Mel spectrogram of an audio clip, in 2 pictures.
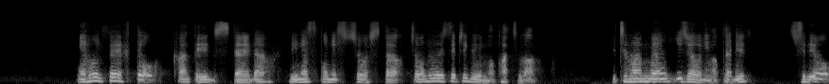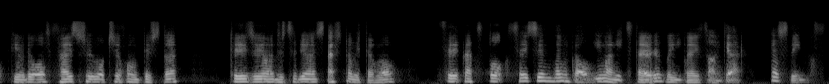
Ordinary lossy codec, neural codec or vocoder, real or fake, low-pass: none; codec, 16 kHz, 0.5 kbps, FreqCodec, smaller model; fake; none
